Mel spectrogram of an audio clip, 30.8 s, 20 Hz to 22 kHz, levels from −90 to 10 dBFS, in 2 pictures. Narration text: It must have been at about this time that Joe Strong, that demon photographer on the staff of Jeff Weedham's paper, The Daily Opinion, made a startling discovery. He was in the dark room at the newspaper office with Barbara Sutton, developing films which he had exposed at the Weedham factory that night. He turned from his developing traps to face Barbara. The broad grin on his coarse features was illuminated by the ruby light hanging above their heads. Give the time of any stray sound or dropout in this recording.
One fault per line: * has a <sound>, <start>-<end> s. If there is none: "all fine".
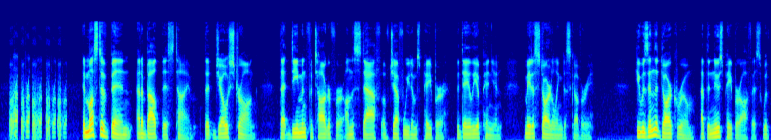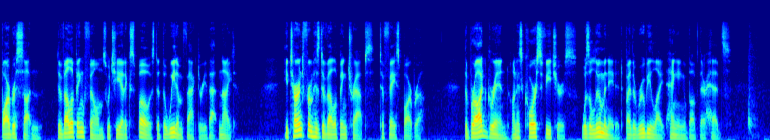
* has a laugh, 0.2-1.3 s
* has a whoosh, 30.3-30.6 s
